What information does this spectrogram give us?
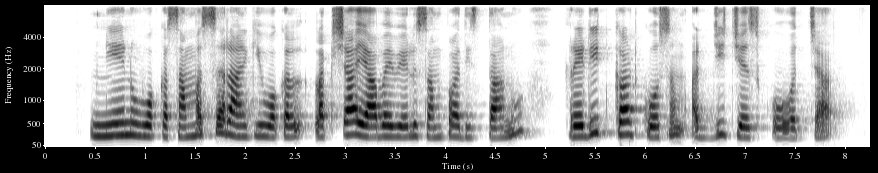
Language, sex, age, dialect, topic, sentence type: Telugu, female, 18-24, Southern, banking, question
